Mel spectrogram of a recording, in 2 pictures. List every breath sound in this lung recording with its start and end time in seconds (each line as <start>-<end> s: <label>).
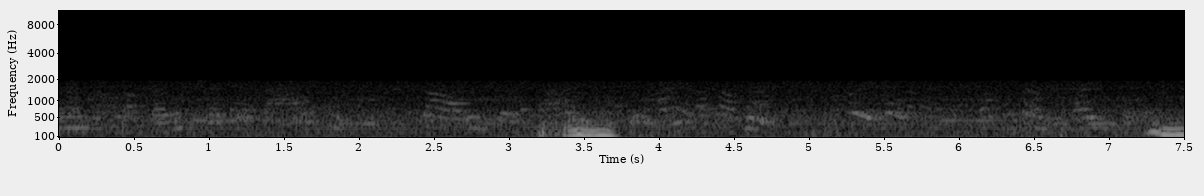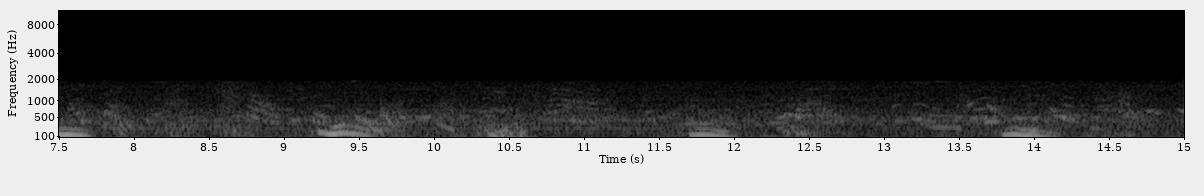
2.92-3.59 s: inhalation
2.92-3.59 s: stridor
3.64-4.02 s: exhalation
3.64-4.02 s: stridor
6.98-7.97 s: inhalation
6.98-7.97 s: stridor
8.03-8.54 s: exhalation
8.03-8.54 s: stridor
9.01-9.79 s: inhalation
9.01-9.79 s: stridor
9.87-10.65 s: exhalation
9.87-10.65 s: stridor
11.74-12.16 s: inhalation
11.74-12.16 s: stridor
12.20-12.62 s: exhalation
12.20-12.62 s: stridor
13.30-13.95 s: inhalation
13.30-13.95 s: stridor
13.96-14.61 s: exhalation
13.96-14.61 s: stridor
